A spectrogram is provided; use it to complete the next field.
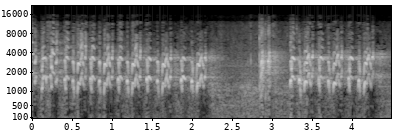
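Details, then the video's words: Song of the white-eared bulbul: rapid, evenly repeated chirping phrases for two seconds, a short gap with a brief rustle, then another fast run of bright notes. "Singing of White-Eared BULBUL, The beautiful sound of White-eared bulbul, صوت البلبل أبيض الأذنين"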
